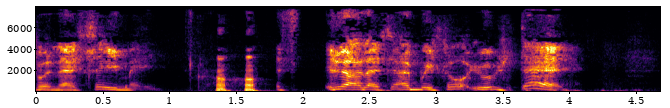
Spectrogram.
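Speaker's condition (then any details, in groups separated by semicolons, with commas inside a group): Clinically deaf; clinically deaf since school age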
